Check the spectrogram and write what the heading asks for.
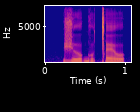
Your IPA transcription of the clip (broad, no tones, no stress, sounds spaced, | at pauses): ʒ ɯ o̯ ɡ u ǀ ɛ o̯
